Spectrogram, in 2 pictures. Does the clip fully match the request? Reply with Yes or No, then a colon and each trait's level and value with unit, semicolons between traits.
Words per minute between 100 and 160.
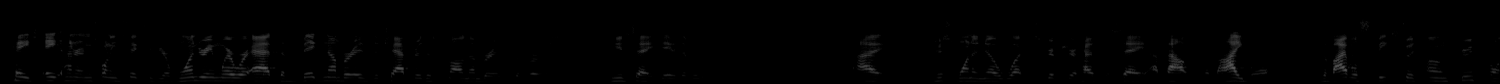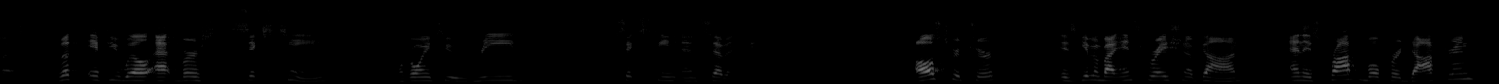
Yes: average, 145 wpm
